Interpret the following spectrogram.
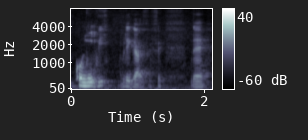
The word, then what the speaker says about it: Curie: Curry? Curry. Marie Curie. Ela é Curry é Mary Curry é por causa das séries que geralmente assistem, né? Mary Curry. Talvez você já pronuncie em inglês. É francês. Curie.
